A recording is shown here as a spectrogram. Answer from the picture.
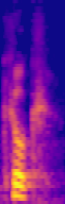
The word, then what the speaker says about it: Coke: Roger Williams was the informally adopted son of Edward Cook, or Coke it's spelled,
